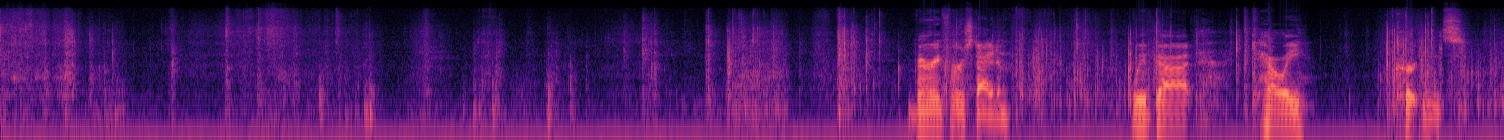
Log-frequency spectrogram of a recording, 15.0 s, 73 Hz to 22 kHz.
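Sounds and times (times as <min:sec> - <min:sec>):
packages knocking and rustling: 0:00.0 - 0:12.7, 0:13.4 - 0:15.0
steady low hum: 0:00.0 - 0:15.0.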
